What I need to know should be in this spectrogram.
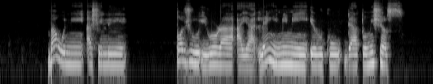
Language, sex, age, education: Yoruba, female, 15-29, tertiary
